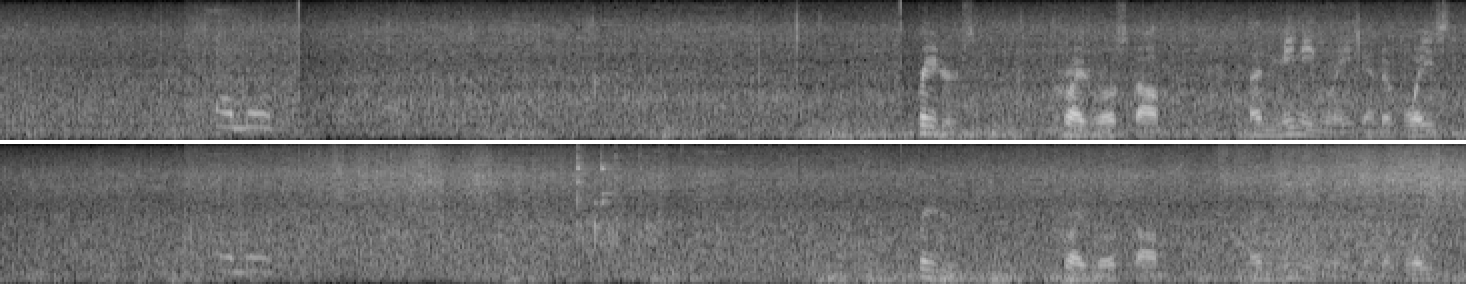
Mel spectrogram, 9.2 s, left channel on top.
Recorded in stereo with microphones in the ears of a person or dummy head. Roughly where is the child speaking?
Left.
